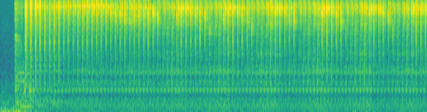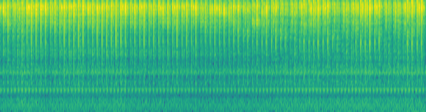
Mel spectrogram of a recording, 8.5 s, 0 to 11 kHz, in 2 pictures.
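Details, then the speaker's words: Shockwave therapy in a chiropractic office on a female patient with sacroiliac pain, muscular component first, preset shock number, intensity and frequency; rapid steady tapping pulses, about 3 to 4 a second, over a low machine hum. "treatment so that's a sample of how the Shockwave treatment works"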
